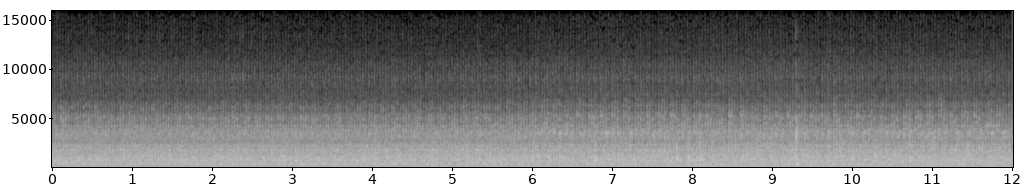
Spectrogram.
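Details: Massey Ferguson 50HX backhoe loader, four-cylinder Perkins diesel, hydraulic fluid just refilled, hydraulic pump suspected not driven: even steady diesel clatter at constant idle, no misses, surging or knocks; engine runs healthy.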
